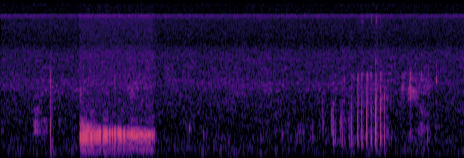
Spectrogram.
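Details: Hungry stomach of a person who had not eaten all day since dinner the night before: a sustained low gurgling growl, then a run of quick bubbling pops; ordinary hunger rumbling.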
